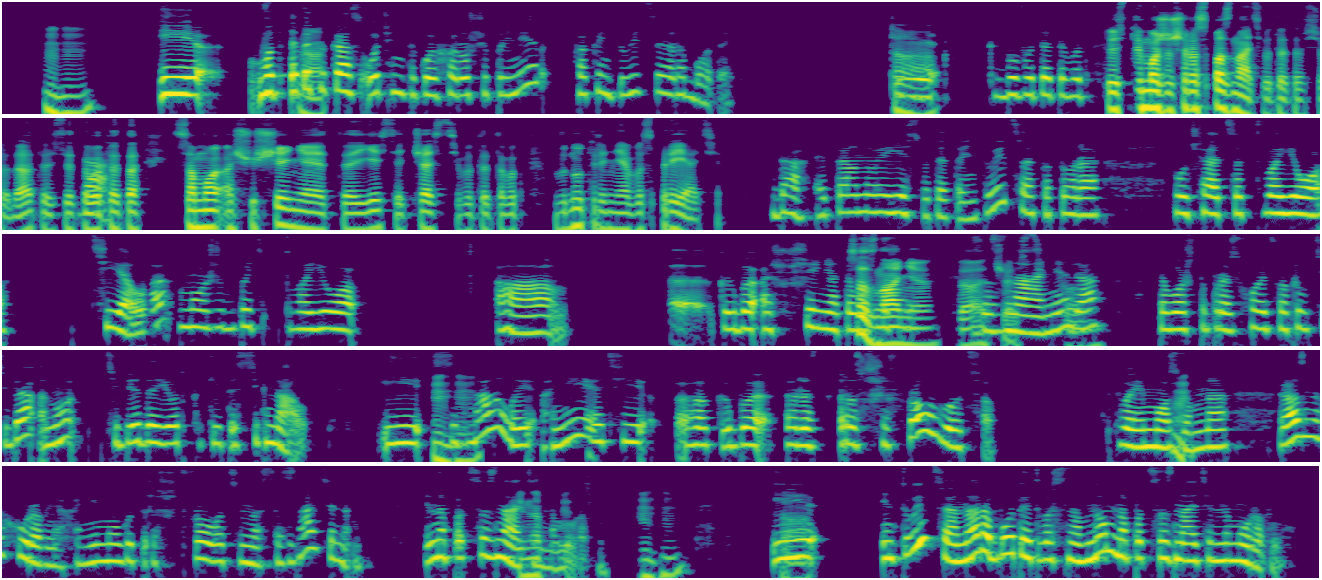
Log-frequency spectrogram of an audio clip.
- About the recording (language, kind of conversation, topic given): Russian, podcast, Как развивать интуицию в повседневной жизни?
- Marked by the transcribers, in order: tapping; other background noise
